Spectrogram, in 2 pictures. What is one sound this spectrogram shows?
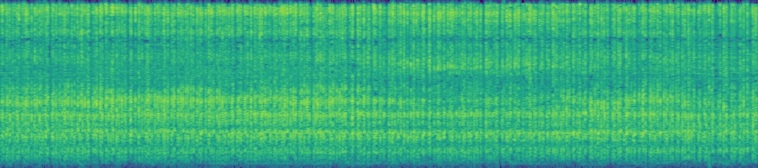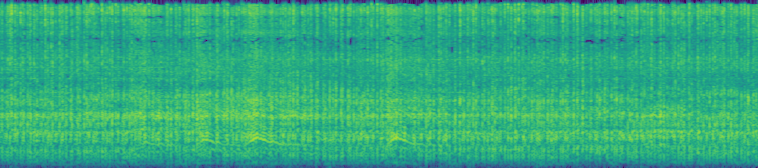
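A racing boat engine roars loudly and steadily through open exhaust pipes, revving now and then.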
